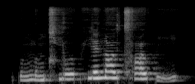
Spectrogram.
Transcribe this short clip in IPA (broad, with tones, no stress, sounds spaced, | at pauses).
p ʊ˧˥ ŋ n̪ ʊ˧˥ ŋ t͡ɕʰ j o˥ ʊ̯ pʰ j ɛ˥ n ɑ˥ ʊ̯ t͡sʰ ɑ˥ ʊ̯ p i˨˩˦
